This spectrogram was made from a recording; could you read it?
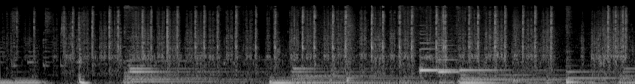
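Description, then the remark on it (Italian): Fingers clatter rapidly across a keyboard in a dense, steady stream of clicks, fairly loud, with a sustained musical bed playing underneath and no voices. “Dite sulla tastiera.”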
